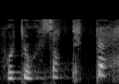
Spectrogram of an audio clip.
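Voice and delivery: high-pitched gleeful sneaking voice; giddy mischief. Acted. Acting out friends sneaking out at night, giddy and high. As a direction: squeal it like a naughty secret.

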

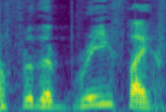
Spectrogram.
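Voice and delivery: ordinary talk, nothing marked

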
